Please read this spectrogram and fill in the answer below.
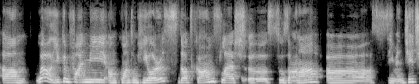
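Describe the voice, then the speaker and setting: A woman speaking English with a Slovene accent hosts a relaxed chat about healing sessions. She hesitates, restarts her sentences and laughs lightly between thoughts. Her voice comes through a dull, lo-fi video call line. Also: medium pitch. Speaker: quantum healing practitioner, co-host. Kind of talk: casual chat to viewers.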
